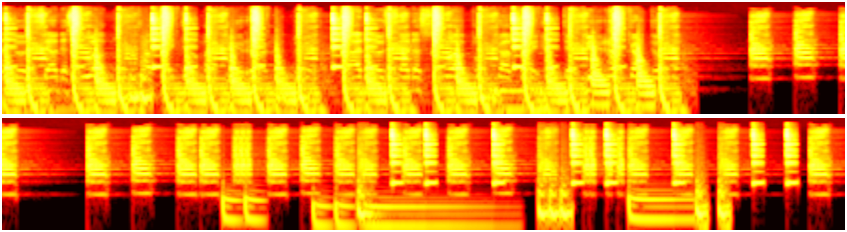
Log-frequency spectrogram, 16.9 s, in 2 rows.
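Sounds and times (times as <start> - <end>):
funk and electrofunk music: 0.0 - 7.0, 10.6 - 16.4.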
